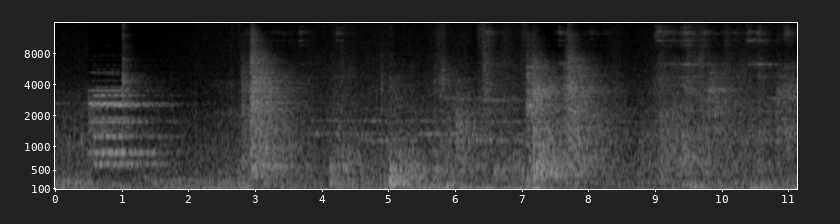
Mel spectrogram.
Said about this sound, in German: Dafür sind jetzt Schritte zu hören. Die kommen von oben und sie kommen näher.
